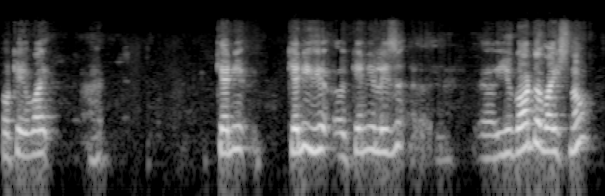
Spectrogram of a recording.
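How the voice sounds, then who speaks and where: A man's voice: very high-pitched, steady tone, normal speed, low-quality recording. A male instructor with an Indian English accent, walking students through a live technical class, often repeating himself and checking "okay, understood?".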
